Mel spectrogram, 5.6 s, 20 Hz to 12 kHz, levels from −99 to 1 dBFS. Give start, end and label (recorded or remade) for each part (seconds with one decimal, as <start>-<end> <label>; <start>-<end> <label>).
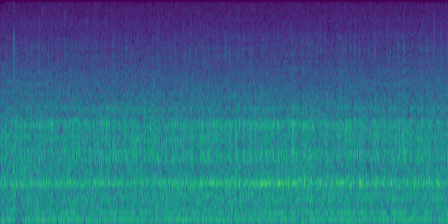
0.0-5.6 recorded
